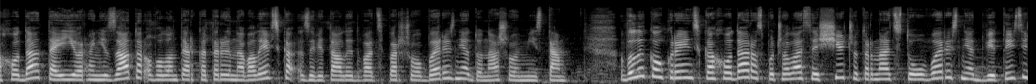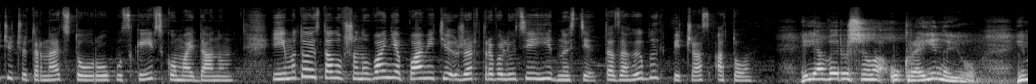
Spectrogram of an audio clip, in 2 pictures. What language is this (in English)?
Ukrainian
